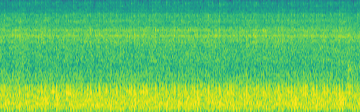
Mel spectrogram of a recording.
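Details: Small engine running after a no-start fix, with the cleaned-up spark plug refitted and the air filter still off: a two-stroke buzz at steady high speed, crisp and even exhaust, no stumbling; the engine now runs properly.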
